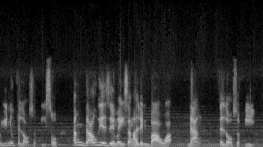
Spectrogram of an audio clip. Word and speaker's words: Taoism: libro na Nabasa ko ang proper na pronunciation sa kanya ay daoism daw Okay da is it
